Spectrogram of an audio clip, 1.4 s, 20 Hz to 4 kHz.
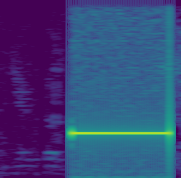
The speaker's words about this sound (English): Please leave one detailed message after the tone with the best phone contact number, and I will return your call within 24 to 48 hours.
